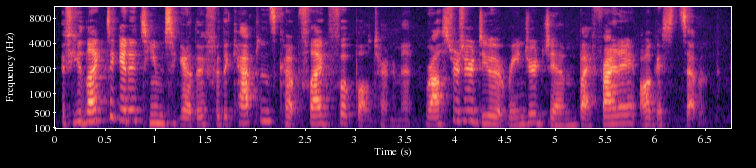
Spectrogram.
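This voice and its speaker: A woman reading scripted announcements about base events in an even promo style. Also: mid-range voice, a little fast.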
